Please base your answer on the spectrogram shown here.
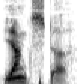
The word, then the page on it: youngster: British English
